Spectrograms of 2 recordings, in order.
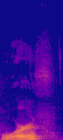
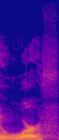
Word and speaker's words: worth: When I say worth, I have the TH. I put my tongue out. I make the air sound, no voice. Worth.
